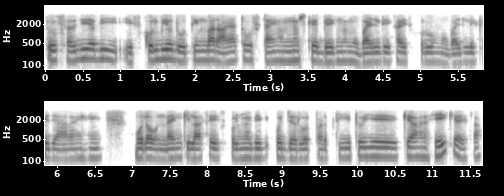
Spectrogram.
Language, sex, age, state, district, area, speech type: Hindi, male, 18-30, Madhya Pradesh, Bhopal, urban, conversation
